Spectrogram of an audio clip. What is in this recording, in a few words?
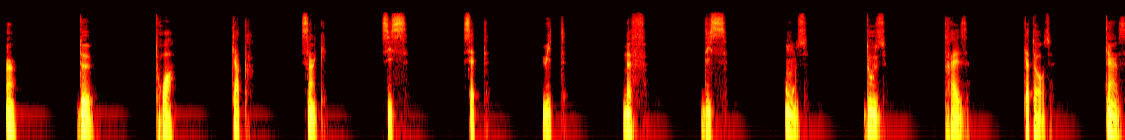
number 0 20 french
